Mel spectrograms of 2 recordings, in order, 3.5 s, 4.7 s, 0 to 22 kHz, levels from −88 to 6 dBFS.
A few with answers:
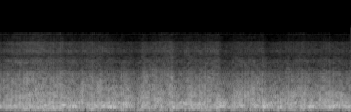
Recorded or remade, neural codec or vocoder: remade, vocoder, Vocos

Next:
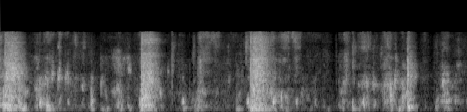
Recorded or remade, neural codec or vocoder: remade, vocoder, Vocos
